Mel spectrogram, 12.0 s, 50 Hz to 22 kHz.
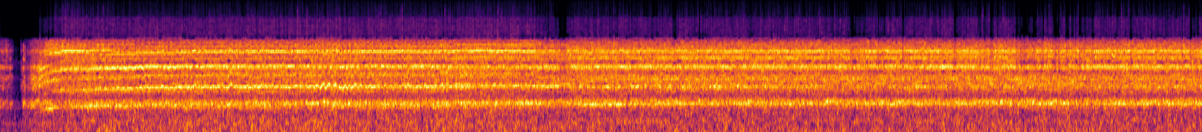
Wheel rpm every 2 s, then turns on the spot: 130, 210, 220, 230, 230, 230.
none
